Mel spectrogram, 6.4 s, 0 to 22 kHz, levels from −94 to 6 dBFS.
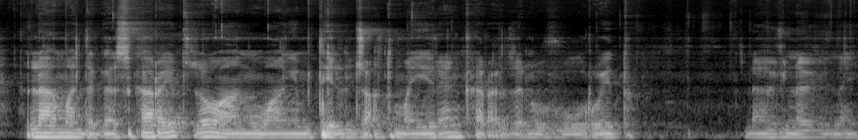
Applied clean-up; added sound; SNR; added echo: none; none; none; reverberation time 0.7 s.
